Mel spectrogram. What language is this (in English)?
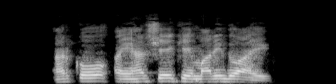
Sindhi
